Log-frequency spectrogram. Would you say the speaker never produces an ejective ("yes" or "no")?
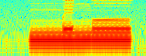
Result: yes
